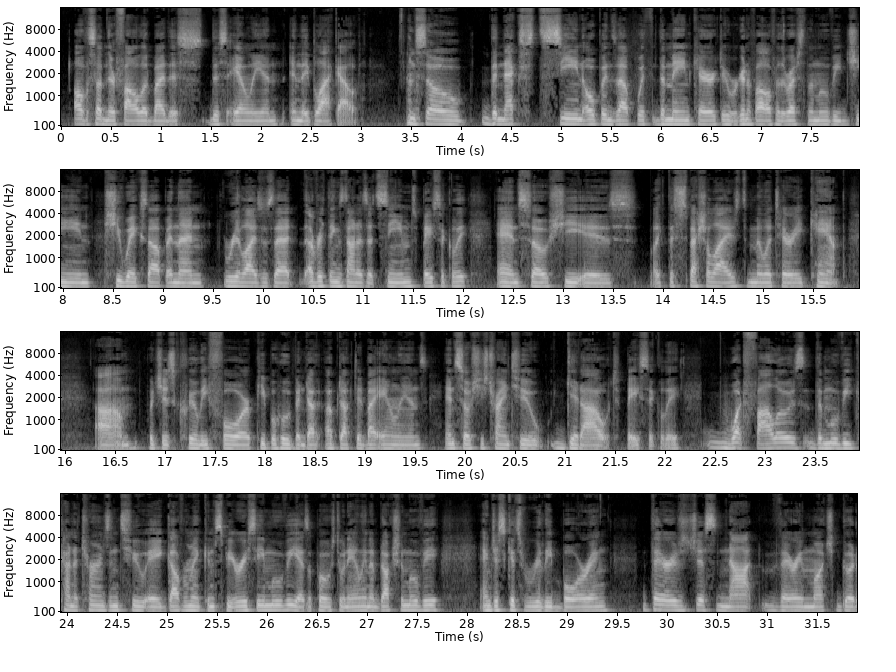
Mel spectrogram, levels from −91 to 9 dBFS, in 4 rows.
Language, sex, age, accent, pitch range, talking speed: English, male, 20-39, American, 120-135 Hz, 205 wpm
